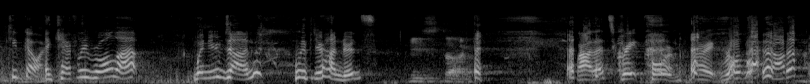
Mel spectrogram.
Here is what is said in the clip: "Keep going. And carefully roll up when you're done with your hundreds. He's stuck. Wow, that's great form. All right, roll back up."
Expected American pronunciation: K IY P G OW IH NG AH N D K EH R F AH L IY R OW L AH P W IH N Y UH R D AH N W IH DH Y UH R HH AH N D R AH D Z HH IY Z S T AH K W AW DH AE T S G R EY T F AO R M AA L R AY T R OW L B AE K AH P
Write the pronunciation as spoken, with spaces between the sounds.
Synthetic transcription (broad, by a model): K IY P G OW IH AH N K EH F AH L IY R OW L AH P W IH N Y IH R D AH N W IH DH Y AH R HH AH N D R AH D Z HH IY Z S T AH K W AW DH AE T S G R EY T F AO R M R AY T R OW L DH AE AH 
